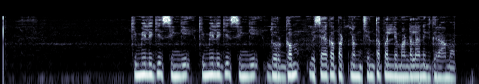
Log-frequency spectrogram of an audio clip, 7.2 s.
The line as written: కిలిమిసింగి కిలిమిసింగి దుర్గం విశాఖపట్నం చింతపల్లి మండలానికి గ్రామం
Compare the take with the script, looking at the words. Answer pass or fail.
pass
